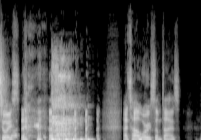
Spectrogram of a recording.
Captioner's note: laughs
